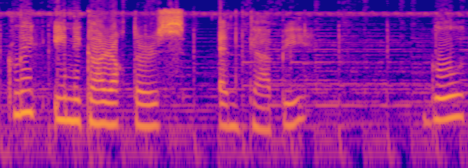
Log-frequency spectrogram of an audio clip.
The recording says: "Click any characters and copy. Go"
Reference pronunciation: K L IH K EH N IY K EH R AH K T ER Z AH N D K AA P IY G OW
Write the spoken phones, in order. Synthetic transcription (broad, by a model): K L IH K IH N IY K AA R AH K T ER S AH N D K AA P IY G OW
